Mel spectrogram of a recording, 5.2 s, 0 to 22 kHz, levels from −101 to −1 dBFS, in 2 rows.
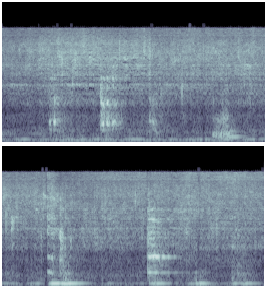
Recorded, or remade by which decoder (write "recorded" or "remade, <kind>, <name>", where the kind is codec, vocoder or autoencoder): remade, codec, SNAC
